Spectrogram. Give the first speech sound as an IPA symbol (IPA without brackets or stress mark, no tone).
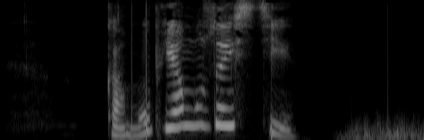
k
